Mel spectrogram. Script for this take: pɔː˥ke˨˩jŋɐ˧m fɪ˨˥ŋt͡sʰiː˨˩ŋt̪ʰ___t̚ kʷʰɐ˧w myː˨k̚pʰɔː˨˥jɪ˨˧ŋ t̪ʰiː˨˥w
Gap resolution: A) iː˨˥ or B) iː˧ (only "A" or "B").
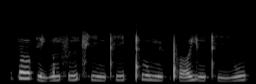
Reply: A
